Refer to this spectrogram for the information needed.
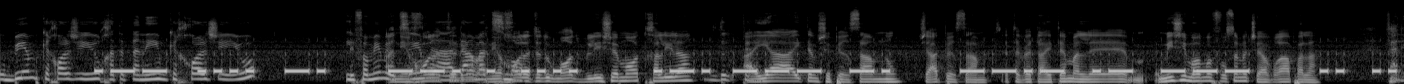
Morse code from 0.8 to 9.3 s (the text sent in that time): WHN GEH RON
